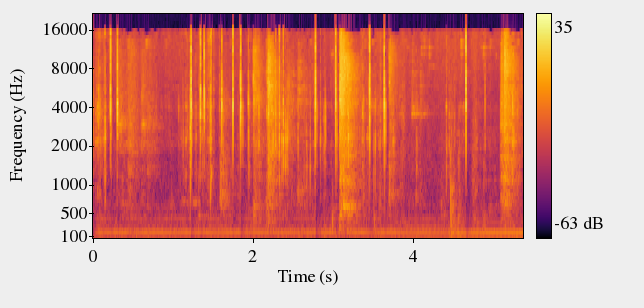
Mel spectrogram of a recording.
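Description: Handling noise of a handheld camera being fumbled and moved about: a run of short clicks, knocks and rustles, the loudest about three seconds in and again near the end, over a steady low hum.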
